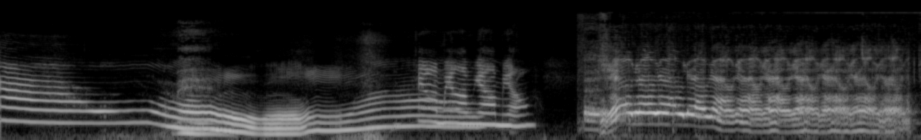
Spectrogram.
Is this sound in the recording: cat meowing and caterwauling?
yes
